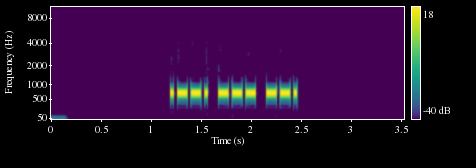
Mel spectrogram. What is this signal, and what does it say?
Morse code, heard as a keyed tone, about 35 wpm, 700 Hz. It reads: POG
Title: USA Call Sign Postfixes - 3 Letters 35wpm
